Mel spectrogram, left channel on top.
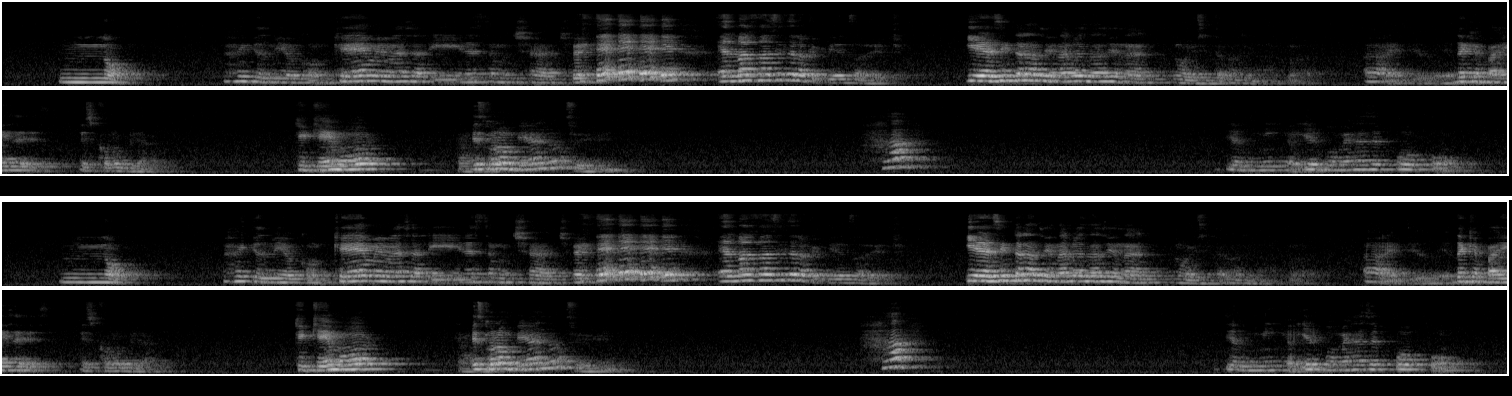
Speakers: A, on the left; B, on the right.
A: No.
B: Ay, Dios mío, ¿con qué me va a salir este muchacho?
A: <laughs> Es más fácil de lo que piensa, de hecho.
B: ¿Y es internacional o es nacional?
A: No es internacional, claro.
B: Ay, Dios mío, ¿de qué país es?
A: Es colombiano.
B: ¿Qué, qué amor?
A: Claro,
B: ¿Es colombiano?
A: sí.
B: ¡Ja! Dios mío, y el boom es hace poco,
